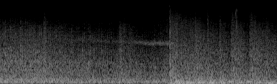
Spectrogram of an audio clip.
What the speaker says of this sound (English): Shooting down some planes there.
